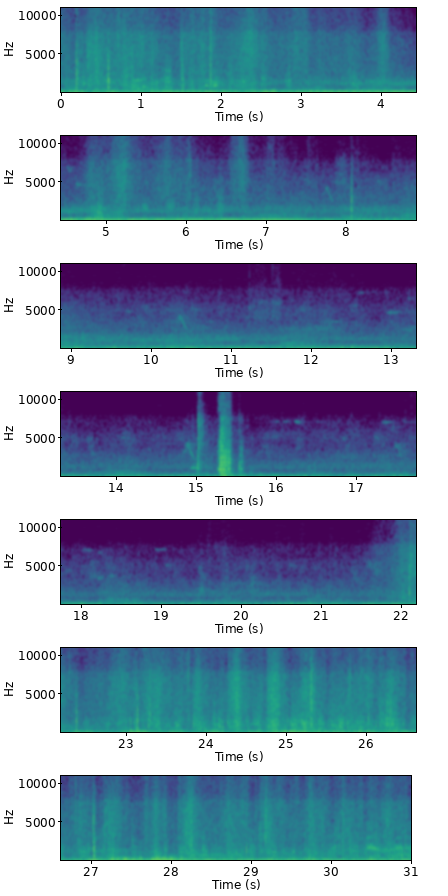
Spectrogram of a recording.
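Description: Footsteps through grass, with a low steady hum for the first several seconds and a single sharp click about halfway through. A run of footsteps follows near the end.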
